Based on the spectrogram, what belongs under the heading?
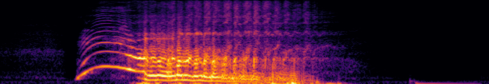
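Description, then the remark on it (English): A person imitates a horse's whinny: one loud call that leaps up in pitch, then wavers and trembles downward for about two seconds before cutting off, followed by a brief faint noise. “Actually, before I go on, I have to do my best horse impersonation.”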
